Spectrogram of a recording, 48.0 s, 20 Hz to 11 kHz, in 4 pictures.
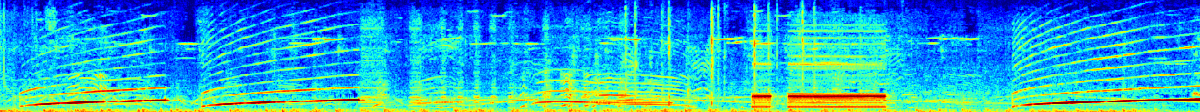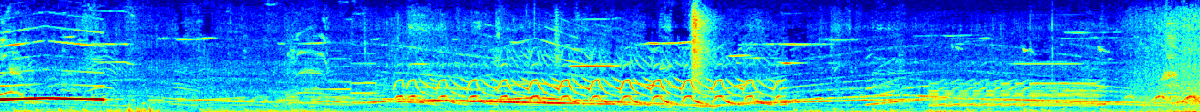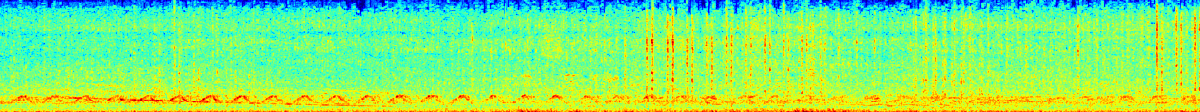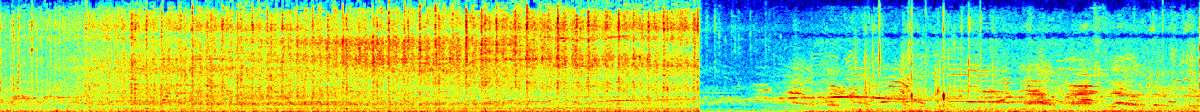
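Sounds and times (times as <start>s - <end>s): siren rising in pitch: 0.0s - 3.8s, 7.4s - 44.2s
air horn blasts: 7.5s - 8.9s
low engine rumble: 23.1s - 48.0s.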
